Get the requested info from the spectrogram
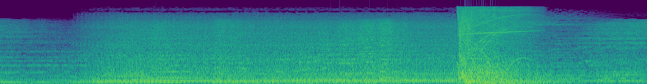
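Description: Background music, with a time-travel sound effect about six seconds in: a sudden loud burst with sweeping tones that fades over about a second.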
